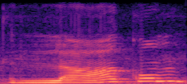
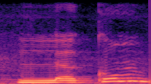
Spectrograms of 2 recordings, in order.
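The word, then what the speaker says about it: لكم: گے، میم زبر الف، ما الف کی وجہ سے، لکم، پھر وہی بات، لاکم پڑھا تو معنی کچھ اور ہو جائے گا، لکم پڑھا تو اس کا معنی ٹھیک رہے گا.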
